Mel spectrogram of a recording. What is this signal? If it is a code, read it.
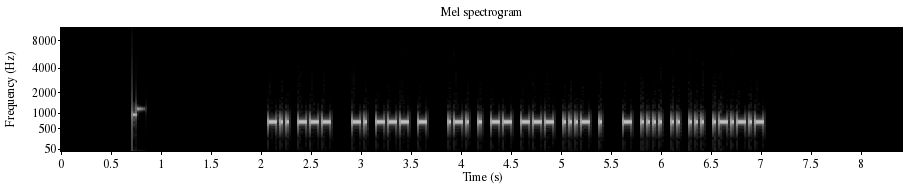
Morse code, heard as a keyed tone, about 37 wpm, 700 Hz. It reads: DO NOT REMOVE THIS.
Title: Sentences from Top 1000 Words - Review Part 5 - 40wpm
